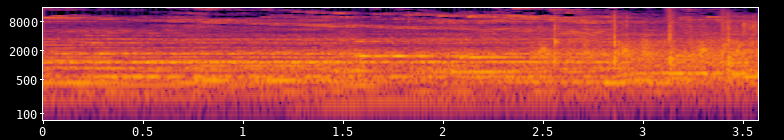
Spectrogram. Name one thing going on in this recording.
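A boys' choir sings in a large echoing hall.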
